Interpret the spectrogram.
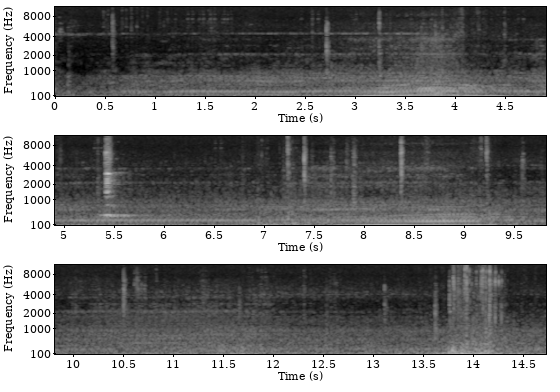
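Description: Ford Connect's turbodiesel engine heard from inside the cab, pulling hard in two acceleration runs that rise in pitch. It eases off about two-thirds of the way through, with a few light knocks and clicks from the cab.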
